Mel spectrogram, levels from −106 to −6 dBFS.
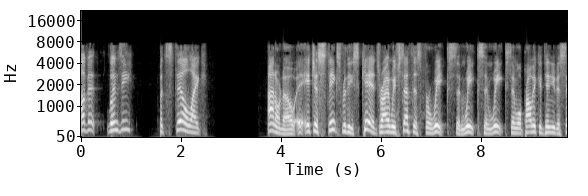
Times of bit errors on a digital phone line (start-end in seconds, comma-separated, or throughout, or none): none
